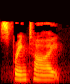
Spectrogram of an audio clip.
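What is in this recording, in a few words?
"spring tide", English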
